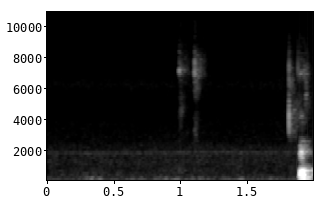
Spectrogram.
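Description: Two faint computer mouse clicks about a second in, in otherwise near silence, as the display is switched from one screen to another; a woman's voice begins right at the end.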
